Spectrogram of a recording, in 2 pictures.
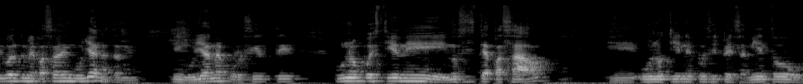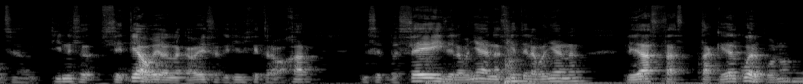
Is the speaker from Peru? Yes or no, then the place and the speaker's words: yes; Peru; Como peruano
